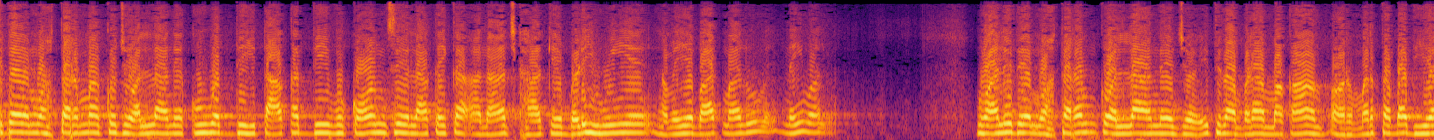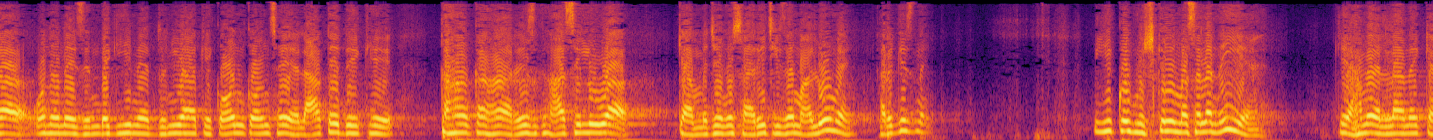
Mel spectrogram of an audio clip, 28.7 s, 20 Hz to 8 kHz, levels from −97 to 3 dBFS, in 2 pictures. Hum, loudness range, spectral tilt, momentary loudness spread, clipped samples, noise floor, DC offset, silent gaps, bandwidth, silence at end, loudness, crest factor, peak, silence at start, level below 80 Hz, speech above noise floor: none; 3 LU; -7 dB/octave; 6 LU; 2%; -44 dBFS; under 0.1%; none; 8 kHz; 0 s; -7 LUFS; 8 dB; 0 dBFS; 0 s; -38 dBFS; 37 dB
